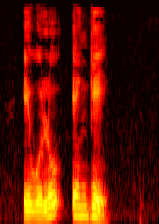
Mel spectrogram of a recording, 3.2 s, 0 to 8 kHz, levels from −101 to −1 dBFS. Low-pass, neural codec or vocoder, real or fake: 7.2 kHz; none; real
